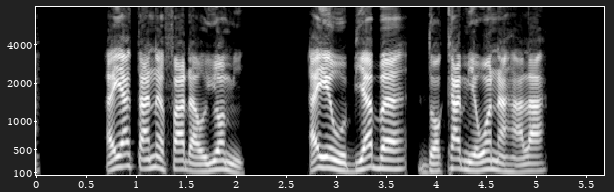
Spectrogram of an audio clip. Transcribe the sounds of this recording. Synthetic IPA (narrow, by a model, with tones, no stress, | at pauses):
e˦ja˦t̪a˦nɛ̃˦fa˦ɖa˨wo˨jɔ˦mḭ̃˨ | e˦jɛ˦wo˨bi˦a˦bɛ˦d̪ɔ˨ka˦mĩ˨ɛ˨wɔ˦nã˨ɦã˨la˦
